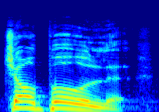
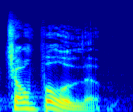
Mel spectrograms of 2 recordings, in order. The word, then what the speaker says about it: Sean Paul: Si legge Sean Paul. È vero, Sean Paul.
